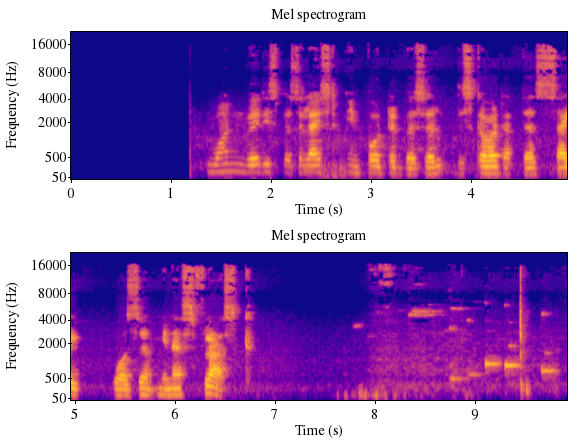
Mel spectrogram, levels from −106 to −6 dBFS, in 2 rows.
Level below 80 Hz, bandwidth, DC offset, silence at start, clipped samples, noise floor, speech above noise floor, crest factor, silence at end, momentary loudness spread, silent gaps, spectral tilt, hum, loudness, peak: -70 dBFS; 16.5 kHz; under 0.1%; 1.4 s; under 0.1%; -72 dBFS; 47 dB; 26 dB; 0.1 s; 18 LU; none; -3 dB/octave; none; -24 LUFS; 0 dBFS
